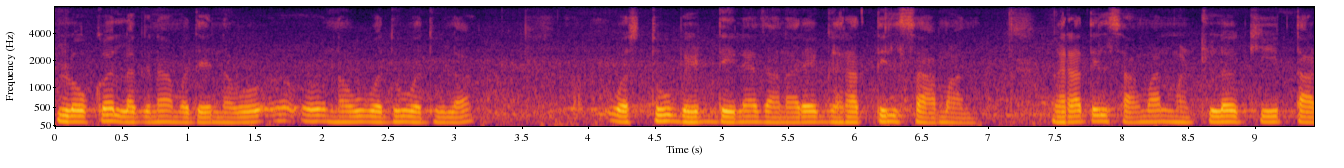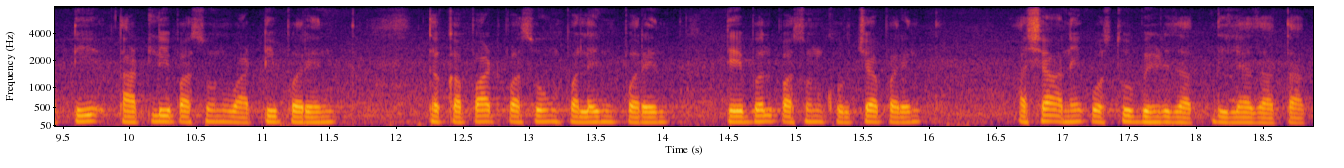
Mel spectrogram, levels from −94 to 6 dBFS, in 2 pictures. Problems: constant background noise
